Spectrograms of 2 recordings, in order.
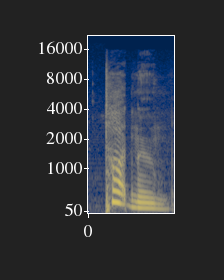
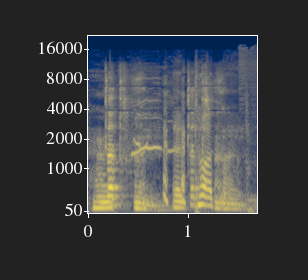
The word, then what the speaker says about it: Tottenham: No, ¿cómo se dice? ¿Cómo se... – El Tottenham. – Exacto. – Tottenham. Eso exacto.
